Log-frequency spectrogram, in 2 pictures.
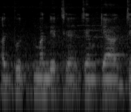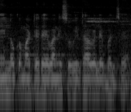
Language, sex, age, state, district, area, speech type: Gujarati, male, 18-30, Gujarat, Ahmedabad, urban, spontaneous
